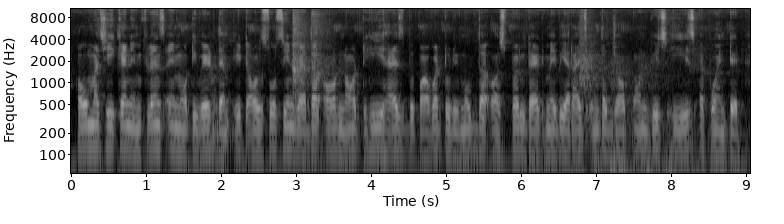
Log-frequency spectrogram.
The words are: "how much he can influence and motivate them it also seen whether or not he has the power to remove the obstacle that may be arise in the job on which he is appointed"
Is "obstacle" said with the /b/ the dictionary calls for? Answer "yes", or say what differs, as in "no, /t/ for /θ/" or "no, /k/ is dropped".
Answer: no, /b/ is dropped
